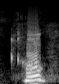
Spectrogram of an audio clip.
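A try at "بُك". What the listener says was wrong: बा से बोलें बुक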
